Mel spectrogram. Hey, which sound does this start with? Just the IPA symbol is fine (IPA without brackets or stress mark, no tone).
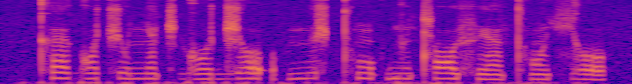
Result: kʰ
